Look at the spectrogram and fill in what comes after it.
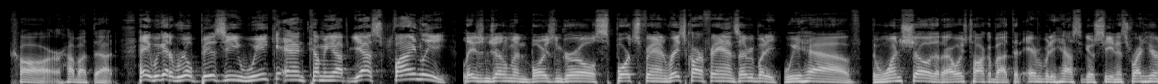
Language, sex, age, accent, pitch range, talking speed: English, male, 40-59, American, 110-145 Hz, 245 wpm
